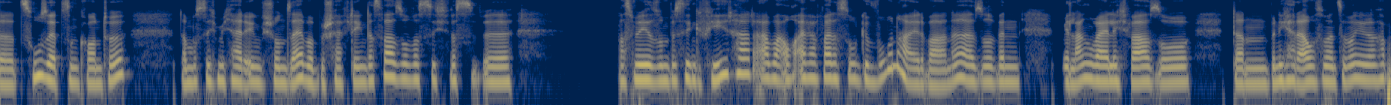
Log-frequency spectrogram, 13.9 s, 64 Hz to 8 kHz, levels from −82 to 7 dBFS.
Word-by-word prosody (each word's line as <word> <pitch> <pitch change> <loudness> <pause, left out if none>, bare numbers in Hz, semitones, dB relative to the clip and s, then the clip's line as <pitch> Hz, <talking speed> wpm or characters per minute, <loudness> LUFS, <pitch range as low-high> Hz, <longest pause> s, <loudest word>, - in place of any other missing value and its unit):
dazusetzen 190 -6 +2
konnte. 195 +10 0 0.5
Da 170 - -3
musste 185 +2 -2
ich 190 - -6
mich 195 0 -3
halt 180 -3 +1
irgendwie 180 +1 -1
schon 180 -1 -1
selber 185 0 +2
beschäftigen. 180 +1 -3
Das 195 +4 -3
war 235 -1 +5
so, 210 -1 -2
was 205 0 -2
ich 200 0 -7
was, 195 - -1
äh 185 0 +1 1.1
was 190 -1 -2
mir 205 -1 +7
so 190 - -2
'n 195 - 0
bisschen 200 +1 0
gefehlt 205 +8 0
hat. 270 -1 +2
Aber 215 -2 +1
auch - - 0
einfach, 220 -2 0
weil 220 - +4
das 210 -1 -2
so 215 - -3
Gewohnheit 205 - 0
war, 160 -1 0
ne, 210 +6 0
also, 190 -2 0
wenn 185 0 -1 0.4
mir 185 - 0
langweilig 190 0 +2
war, 185 +1 +4
so, 180 +1 0 0.4
dann 175 0 -1
bin 185 +3 -1
ich 195 - +1
halt 195 -3 0
aus 180 +2 +3
meinem 185 -1 +1
Zimmer 195 +2 -1
gegangen 205 -2 +1
und - - -5
habe - - 0
190 Hz, 215 wpm, -23 LUFS, 180-205 Hz, 1.1 s, mir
